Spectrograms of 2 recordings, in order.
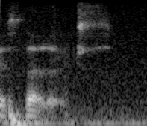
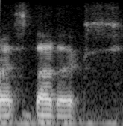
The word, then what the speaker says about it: aesthetics: you know me I I'm a sucker for a athetics or Aesthetics as I've I've been told as how how it's said but I say things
